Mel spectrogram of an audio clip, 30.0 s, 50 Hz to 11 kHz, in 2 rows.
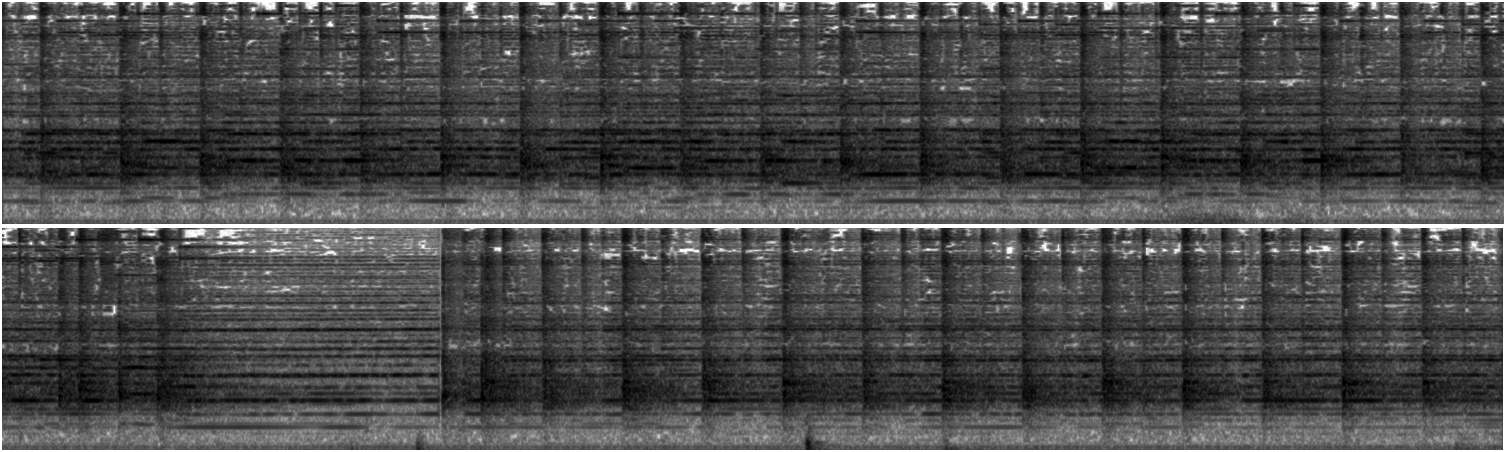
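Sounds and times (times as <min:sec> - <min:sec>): light high melody over beat: 0:00.0 - 0:30.0.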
